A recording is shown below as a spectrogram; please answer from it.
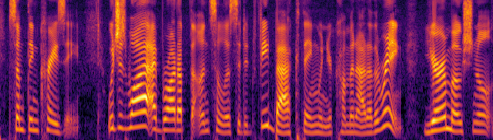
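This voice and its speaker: A woman's voice: medium pitch, no room sound. Chatty woman coaching, dry sound. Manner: chatty, animated, often asks "right?" and "okay?". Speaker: mental performance coach. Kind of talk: casual spoken lesson.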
